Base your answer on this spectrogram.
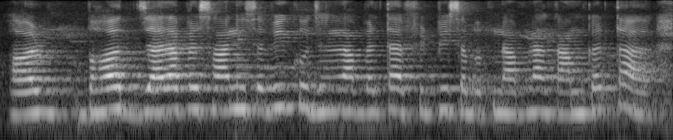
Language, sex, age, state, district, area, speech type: Hindi, female, 18-30, Bihar, Samastipur, rural, spontaneous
